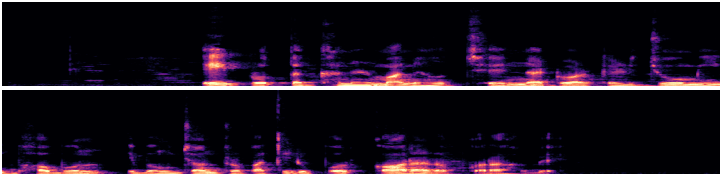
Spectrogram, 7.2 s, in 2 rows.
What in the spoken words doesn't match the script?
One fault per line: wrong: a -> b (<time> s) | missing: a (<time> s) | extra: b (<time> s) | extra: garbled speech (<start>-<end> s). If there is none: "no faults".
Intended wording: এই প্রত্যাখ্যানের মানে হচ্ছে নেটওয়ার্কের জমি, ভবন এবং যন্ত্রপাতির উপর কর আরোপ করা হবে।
no faults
